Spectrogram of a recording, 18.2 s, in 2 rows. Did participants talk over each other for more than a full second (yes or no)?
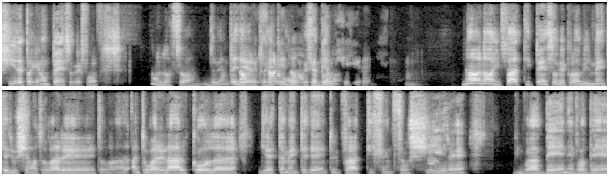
yes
